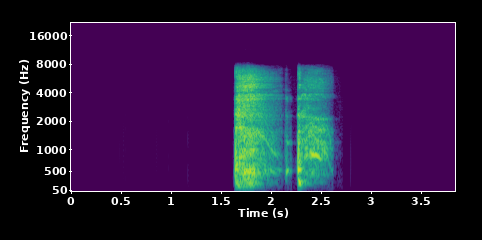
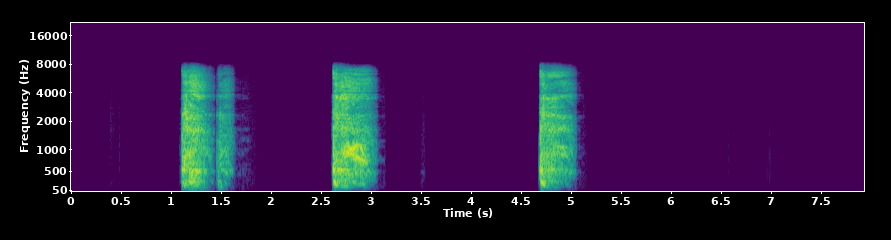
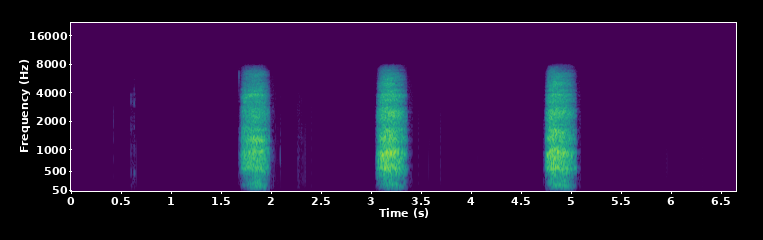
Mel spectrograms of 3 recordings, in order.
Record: {"cough_length": "3.8 s", "cough_amplitude": 30659, "cough_signal_mean_std_ratio": 0.31, "three_cough_length": "7.9 s", "three_cough_amplitude": 32696, "three_cough_signal_mean_std_ratio": 0.27, "exhalation_length": "6.7 s", "exhalation_amplitude": 11546, "exhalation_signal_mean_std_ratio": 0.26, "survey_phase": "beta (2021-08-13 to 2022-03-07)", "age": "45-64", "gender": "Male", "wearing_mask": "No", "symptom_cough_any": true, "symptom_runny_or_blocked_nose": true, "smoker_status": "Never smoked", "respiratory_condition_asthma": false, "respiratory_condition_other": false, "recruitment_source": "Test and Trace", "submission_delay": "1 day", "covid_test_result": "Positive", "covid_test_method": "RT-qPCR", "covid_ct_value": 16.3, "covid_ct_gene": "ORF1ab gene", "covid_ct_mean": 16.5, "covid_viral_load": "3800000 copies/ml", "covid_viral_load_category": "High viral load (>1M copies/ml)"}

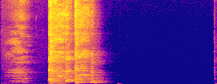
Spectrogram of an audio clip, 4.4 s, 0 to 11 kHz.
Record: {"cough_length": "4.4 s", "cough_amplitude": 32768, "cough_signal_mean_std_ratio": 0.37, "survey_phase": "beta (2021-08-13 to 2022-03-07)", "age": "45-64", "gender": "Female", "wearing_mask": "No", "symptom_none": true, "smoker_status": "Never smoked", "respiratory_condition_asthma": true, "respiratory_condition_other": true, "recruitment_source": "REACT", "submission_delay": "21 days", "covid_test_result": "Negative", "covid_test_method": "RT-qPCR", "influenza_a_test_result": "Negative", "influenza_b_test_result": "Negative"}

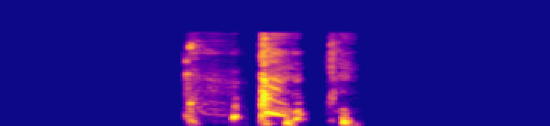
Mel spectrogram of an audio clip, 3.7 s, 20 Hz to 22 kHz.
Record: {"cough_length": "3.7 s", "cough_amplitude": 13706, "cough_signal_mean_std_ratio": 0.24, "survey_phase": "beta (2021-08-13 to 2022-03-07)", "age": "18-44", "gender": "Female", "wearing_mask": "No", "symptom_cough_any": true, "symptom_new_continuous_cough": true, "symptom_runny_or_blocked_nose": true, "symptom_shortness_of_breath": true, "symptom_fatigue": true, "symptom_headache": true, "symptom_change_to_sense_of_smell_or_taste": true, "symptom_loss_of_taste": true, "symptom_onset": "3 days", "smoker_status": "Never smoked", "respiratory_condition_asthma": true, "respiratory_condition_other": false, "recruitment_source": "Test and Trace", "submission_delay": "2 days", "covid_test_result": "Positive", "covid_test_method": "ePCR"}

